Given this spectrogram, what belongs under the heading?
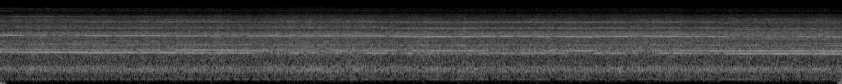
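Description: A Hougen HMD115 magnetic drill press runs as its cutter starts into the material, giving a steady, high-pitched motor whine with a constant hiss beneath it, loud and unbroken throughout.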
